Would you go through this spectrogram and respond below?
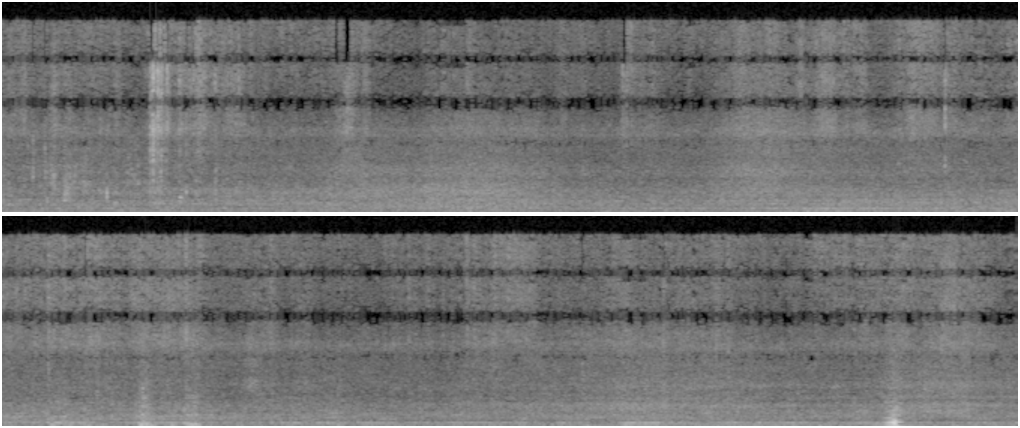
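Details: Honey bees of an indecisive late-season swarm at the Tamarind Tree Hotel, being scooped toward a nuc box while beekeepers look for the queen. A continuous low humming buzz, with a few bumps and one sharp knock near the end.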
